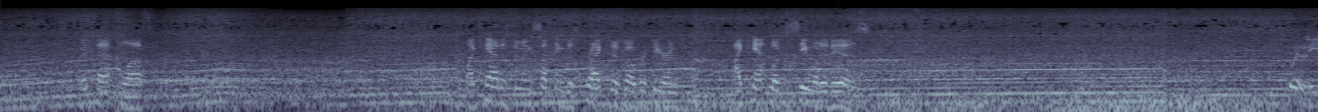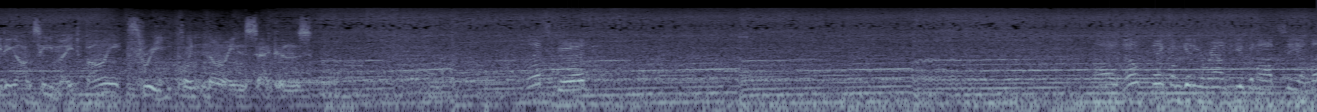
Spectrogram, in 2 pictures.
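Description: A man speaks casually into a microphone, close by.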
